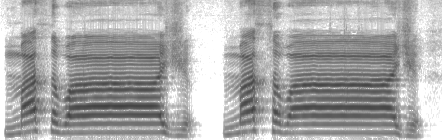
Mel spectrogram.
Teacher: مت واج نہیں کریں گے، اس کو اب ہم نے کیا کرنا ہے؟ واو کو 3 الف کی مقدار کھینچ کر ہم نے یا کے ساتھ ملانا ہے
